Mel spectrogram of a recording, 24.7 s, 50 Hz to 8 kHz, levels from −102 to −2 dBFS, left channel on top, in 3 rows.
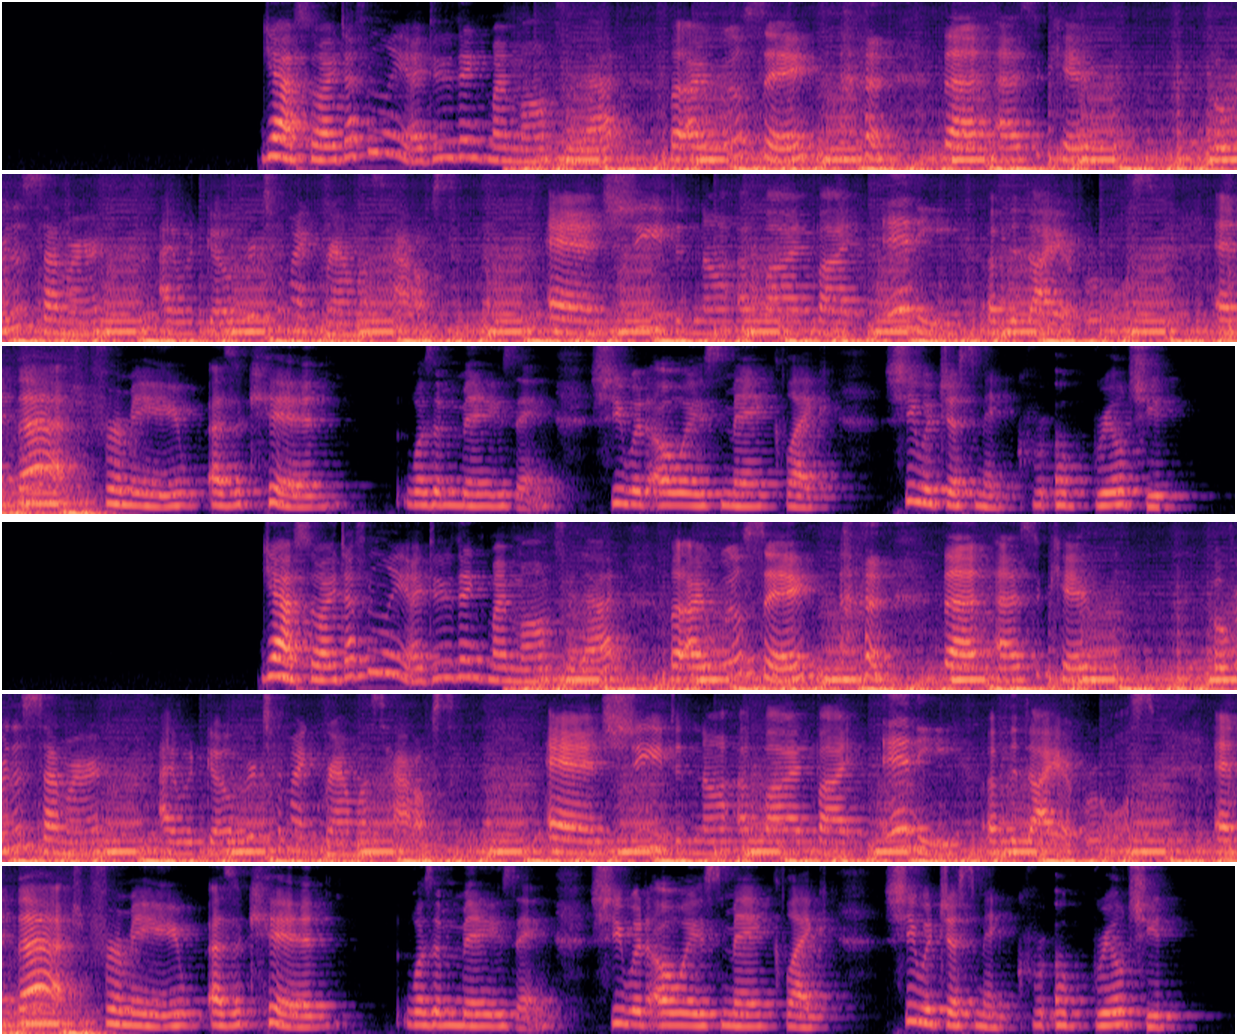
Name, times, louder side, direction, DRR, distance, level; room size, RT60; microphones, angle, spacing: voice 1, 1.7-7.5 8.1-11.1 11.5-18.7 19.1-21.9 22.4-24.2, right 2 dB, 20° right, 7 dB, 1.9 m, -34 dB
sound 1, 3.3-17.0, equal, 15° left, 3.1 m, -26 dB
18.0 x 11.0 x 4.9 m, 0.42 s
head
